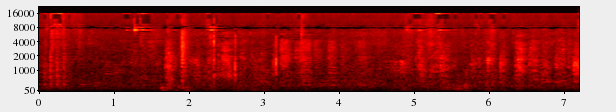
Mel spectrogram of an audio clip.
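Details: Sunday-morning Husky panting and rustling close by, with breathy, irregular bursts and scraping movement noises throughout, over a constant faint background hum.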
